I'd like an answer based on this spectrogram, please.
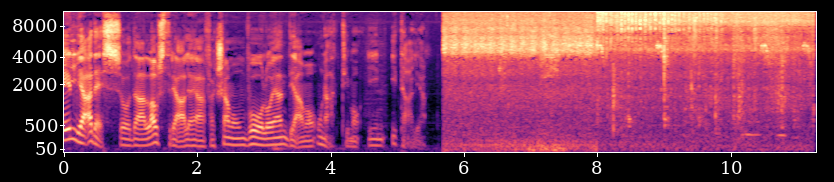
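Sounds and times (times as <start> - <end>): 
speech: 0.0 - 5.5
low rumble: 5.8 - 8.1
cicadas droning: 5.8 - 11.2
footsteps on ancient road: 8.0 - 11.2.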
